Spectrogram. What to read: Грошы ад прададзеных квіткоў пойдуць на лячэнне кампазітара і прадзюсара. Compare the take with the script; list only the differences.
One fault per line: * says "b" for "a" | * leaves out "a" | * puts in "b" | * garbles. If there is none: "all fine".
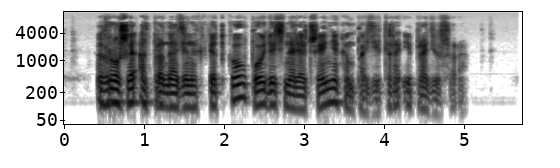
all fine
